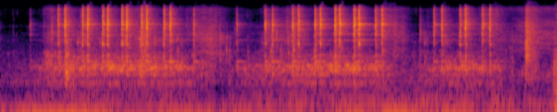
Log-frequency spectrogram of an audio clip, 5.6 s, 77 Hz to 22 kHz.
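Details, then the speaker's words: MBK 51 moped rolled forward, not started, with bright metallic clacks as the variator strikes the cover screw heads. The screws were filed, and filing the variator boss was planned. "Que quand je fais avancer la mobilette, ça touche. On entend tous les briques claquer sauf ça."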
